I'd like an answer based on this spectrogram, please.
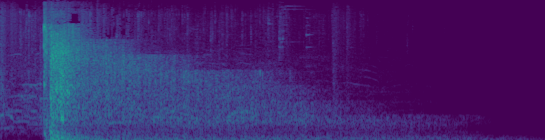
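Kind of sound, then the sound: sound effect, cannon firing boom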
